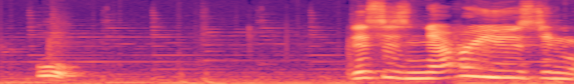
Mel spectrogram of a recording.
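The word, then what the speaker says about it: を: わ、 There is also this hiragana wo, which is sometimes romanized as wo, but it is pronounced as o.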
